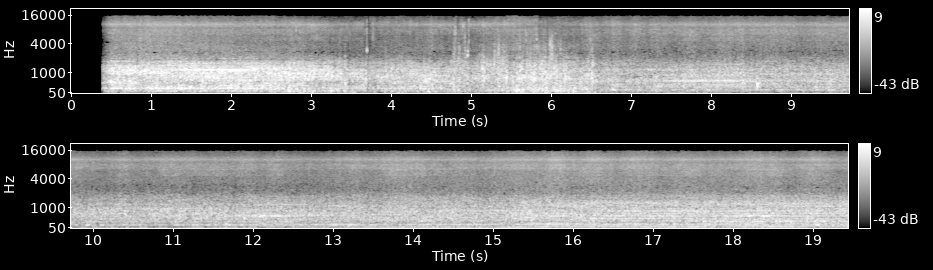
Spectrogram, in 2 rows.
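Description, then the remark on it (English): A speeding runaway motorboat going about 41 miles per hour on a curved path roars steadily, its engine drone blending with a constant rush of wind and water spray for the whole stretch, with no voices. “the boat was going about 41 miles per hour on a curved path, and Deputy Constant matched its speed”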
